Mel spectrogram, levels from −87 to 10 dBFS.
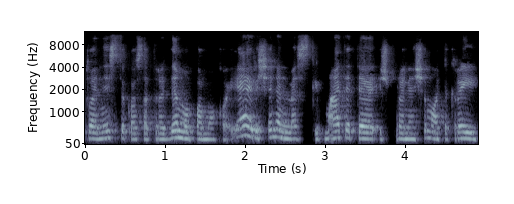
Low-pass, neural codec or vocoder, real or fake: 10.8 kHz; none; real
